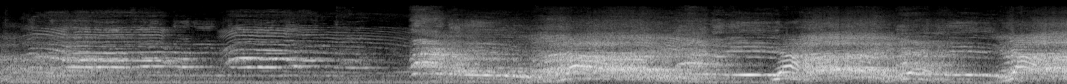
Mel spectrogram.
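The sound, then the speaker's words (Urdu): A crowd chants a religious slogan in loud unison. An opening chanted line gives way to a louder, sustained surge of many voices shouting together. “اس نعرے کی اپنی ایک ہیبت ہے، سارے خوف دل سے نکال دیتا ہے اور دشمن کو دہلا دیتا ہے۔”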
